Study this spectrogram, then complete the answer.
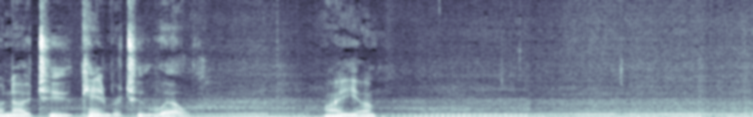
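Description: Wind rumbles past the rider.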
